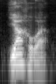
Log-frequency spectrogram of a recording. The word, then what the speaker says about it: Yahowah: Yahweh Yahwa the proper pronunciation of the name of Eloha God as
